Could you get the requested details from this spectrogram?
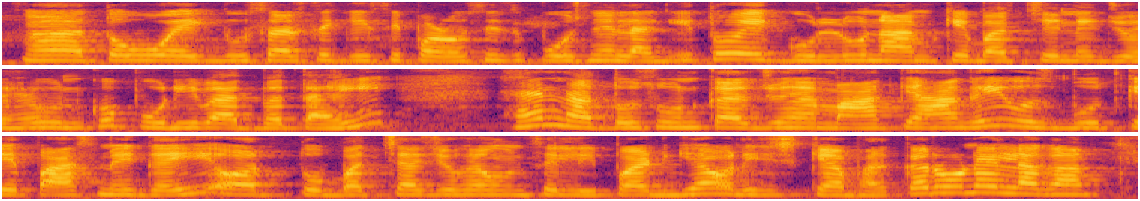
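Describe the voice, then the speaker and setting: A woman teacher with a fairly high voice reads a story out to her class. She then goes back over it line by line in plain, everyday words. She keeps checking in with her listeners as she goes. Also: steady tone, brisk, slight background noise. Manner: reads a passage, then retells it in simple words with frequent checks like "है ना". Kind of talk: reading a story aloud and explaining it in class.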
